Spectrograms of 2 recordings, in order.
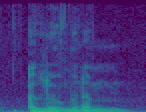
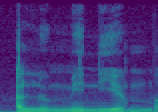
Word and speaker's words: aluminium: Aluminum, it's the kind that isn't really used much, and it's only used for aluminum, which is the wrong pronunciation, by the way. So aluminum blocks, aluminium I should say, aluminium blocks.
